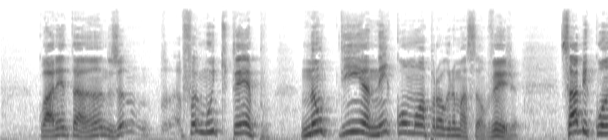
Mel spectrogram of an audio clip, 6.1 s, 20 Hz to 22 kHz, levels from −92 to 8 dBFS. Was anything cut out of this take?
no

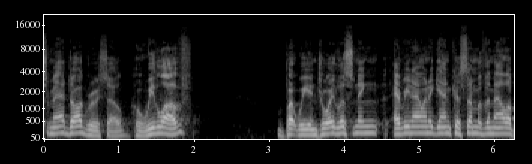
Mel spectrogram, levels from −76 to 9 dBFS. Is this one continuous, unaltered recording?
yes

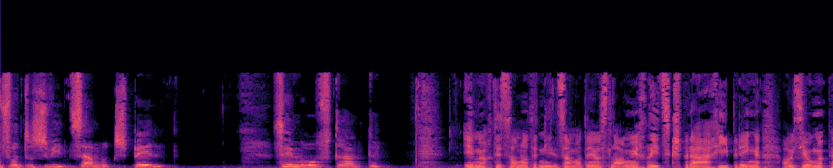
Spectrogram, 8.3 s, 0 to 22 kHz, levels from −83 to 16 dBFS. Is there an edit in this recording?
no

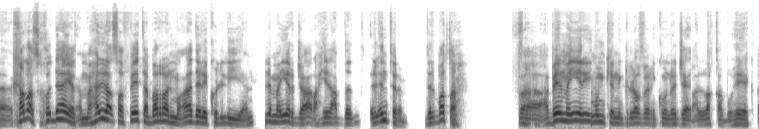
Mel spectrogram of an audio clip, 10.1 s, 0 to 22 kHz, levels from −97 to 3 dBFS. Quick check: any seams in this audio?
yes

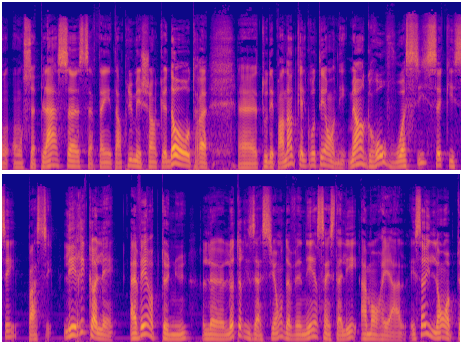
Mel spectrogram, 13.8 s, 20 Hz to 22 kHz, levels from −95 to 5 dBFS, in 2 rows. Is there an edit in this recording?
yes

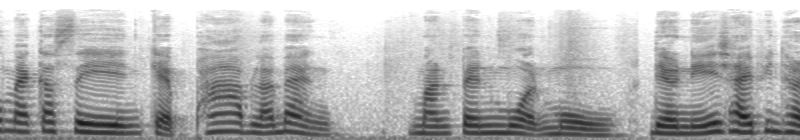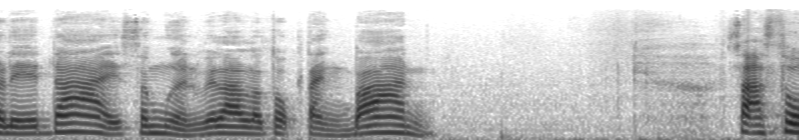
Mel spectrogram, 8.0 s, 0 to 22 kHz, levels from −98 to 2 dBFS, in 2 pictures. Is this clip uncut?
no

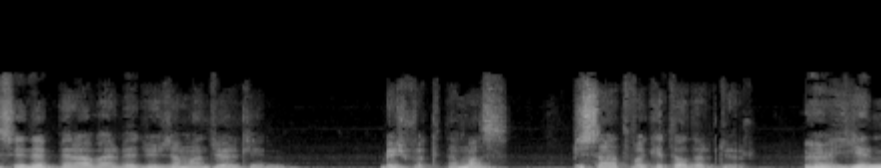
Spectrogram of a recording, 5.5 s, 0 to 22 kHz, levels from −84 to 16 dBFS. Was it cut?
no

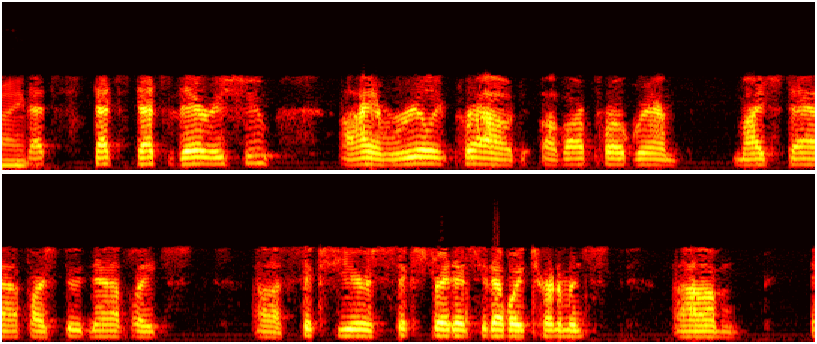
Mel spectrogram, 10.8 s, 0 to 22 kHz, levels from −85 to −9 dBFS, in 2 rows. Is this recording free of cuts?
yes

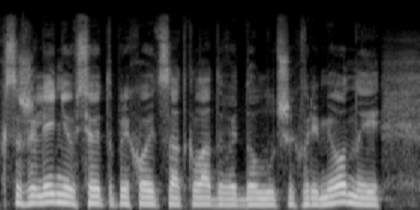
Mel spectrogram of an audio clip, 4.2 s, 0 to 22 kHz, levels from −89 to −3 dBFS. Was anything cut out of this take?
no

